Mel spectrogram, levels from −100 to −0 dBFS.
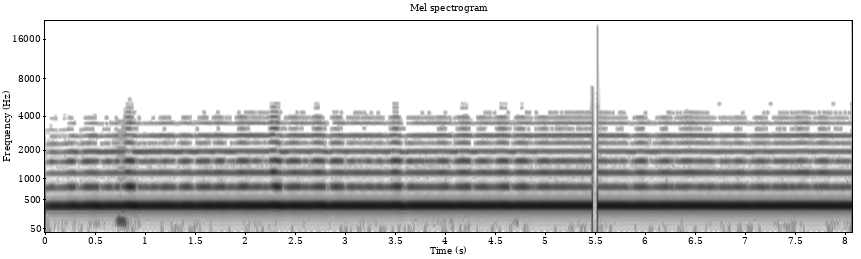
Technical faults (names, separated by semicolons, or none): gap at a join of encoded pieces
